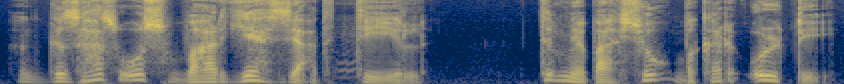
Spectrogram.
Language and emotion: Kashmiri, disgusted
